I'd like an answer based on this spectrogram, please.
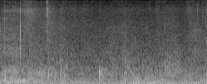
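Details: Mother cat named Eli, recently spayed, resting with her kittens in a garden colony in Turkey; a steady low rumbling purr fills the clip, with faint household sounds.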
